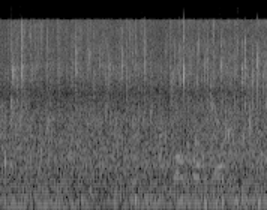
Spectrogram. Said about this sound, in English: I really love the rain. It's so beautiful and it's so peaceful to listen to.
